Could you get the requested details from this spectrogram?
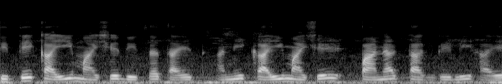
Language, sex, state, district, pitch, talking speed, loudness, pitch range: Marathi, male, Maharashtra, Nagpur, 115 Hz, 130 wpm, -18 LUFS, 110-135 Hz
